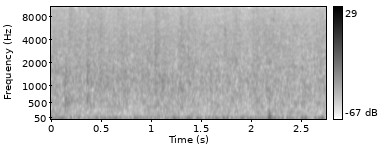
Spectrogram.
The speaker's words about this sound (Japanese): 静かですね。雨音しか聞こえません。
